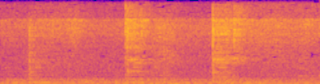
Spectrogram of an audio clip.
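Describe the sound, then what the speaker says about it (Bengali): Spice paste for a ripe-tomato rupchanda fish kalia, loosened with a little water, frying and being stirred in a pan: a steady close sizzle with two brief louder scrapes of the spoon, no talking. "এবার মশলাটাকে ভালো করে কষাতে হবে।"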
